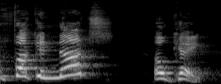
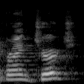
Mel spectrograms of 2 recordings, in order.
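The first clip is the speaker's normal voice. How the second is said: ordinary delivery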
